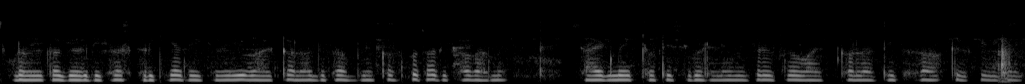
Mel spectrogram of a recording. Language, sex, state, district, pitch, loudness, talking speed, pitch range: Hindi, female, Maharashtra, Nagpur, 205 Hz, -38 LUFS, 170 wpm, 200-210 Hz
